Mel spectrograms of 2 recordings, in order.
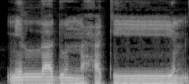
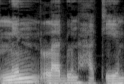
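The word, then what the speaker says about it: من لدن حكيم: Jadi cara membacanya milladun hakim. Jadi bukan dibaca min ya. Jadi bukan dizahirkan, bukan dibaca min ladun hakim, tetapi milladun hakim langsung diidghamkan ke huruf lam ya.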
